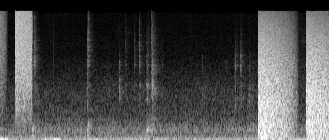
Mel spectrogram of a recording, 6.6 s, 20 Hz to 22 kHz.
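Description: Modular-synth white noise chopped by an envelope into short percussive hits and passed through the Propust's 3.5 kHz passive high-pass filter, a thin hi-hat-like hiss, heard once just under a second in. A few faint clicks follow, then near the end a longer, fuller noise hit reaching down into the bass, the snare-drum-like sound of the low-pass output.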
